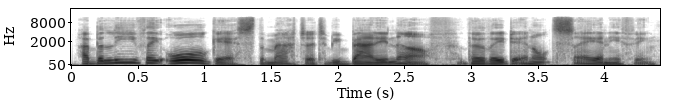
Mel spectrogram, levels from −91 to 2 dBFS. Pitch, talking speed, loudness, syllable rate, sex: 125 Hz, 245 wpm, -17 LUFS, 5.4 syllables/s, male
